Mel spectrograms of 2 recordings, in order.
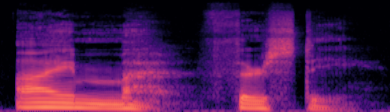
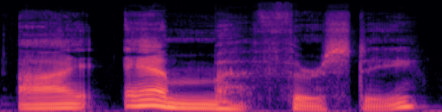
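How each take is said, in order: First: The first two words are run together. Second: The first two words are said separately. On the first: "they shorten it and just say" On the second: "Instead of saying"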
